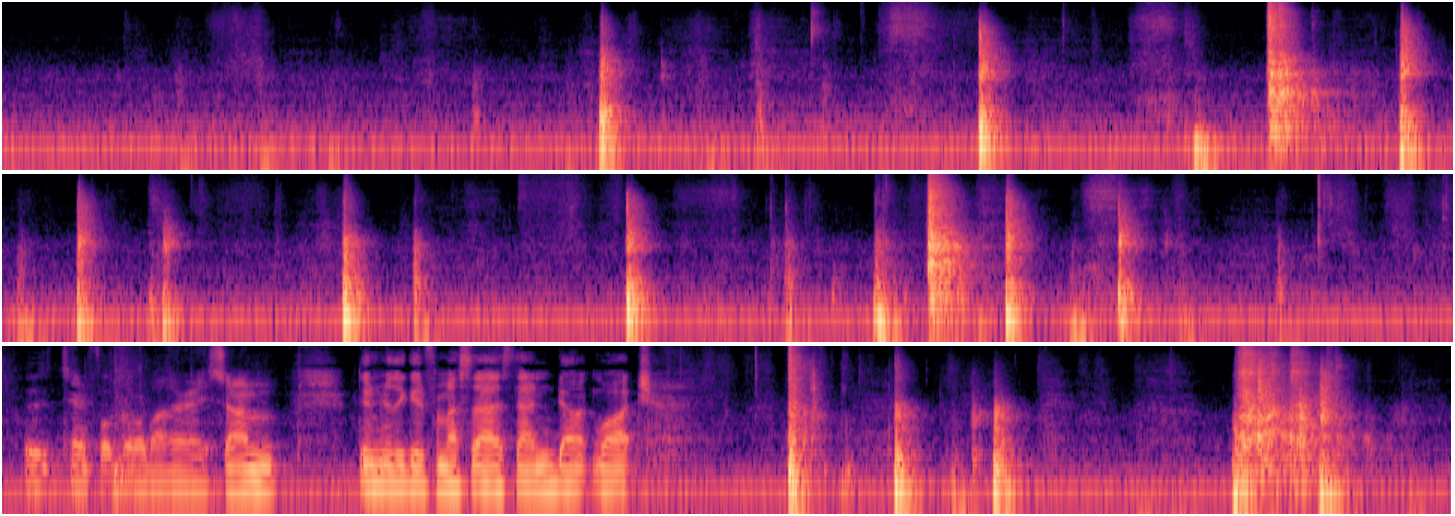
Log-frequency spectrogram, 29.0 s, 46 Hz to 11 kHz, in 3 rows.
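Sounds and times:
ball thumping on hoop and door: 0:04.0 - 0:04.3, 0:06.5 - 0:06.8, 0:08.0 - 0:10.9, 0:11.9 - 0:12.6, 0:13.8 - 0:14.1, 0:14.9 - 0:17.4, 0:24.6 - 0:26.2, 0:27.5 - 0:28.6.

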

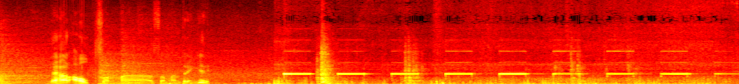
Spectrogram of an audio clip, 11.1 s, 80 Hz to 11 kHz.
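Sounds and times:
diesel engine running: 0:00.0 - 0:11.0
reversing alarm beeping: 0:04.2 - 0:11.0.

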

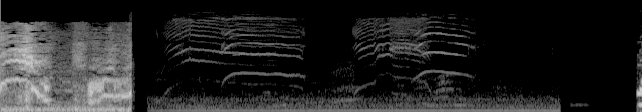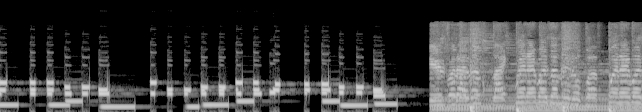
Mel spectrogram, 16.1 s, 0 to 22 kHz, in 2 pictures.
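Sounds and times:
kittens mewing faintly: 0:00.3 - 0:06.2
cat meowing loudly: 0:02.0 - 0:06.0.

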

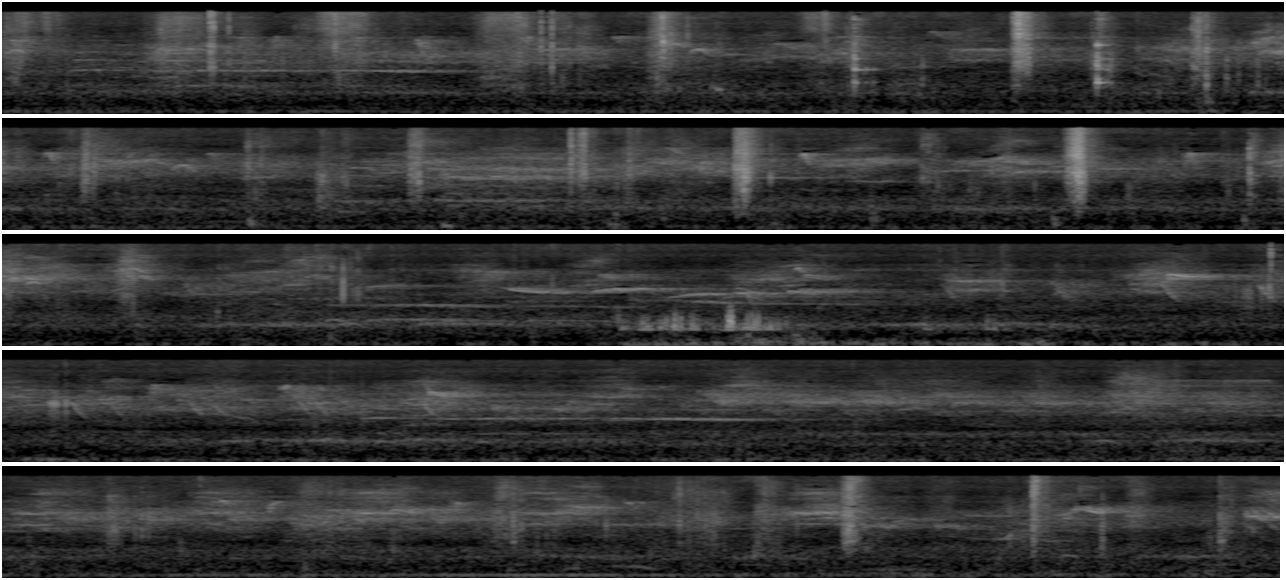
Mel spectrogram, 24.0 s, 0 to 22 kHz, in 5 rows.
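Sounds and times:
small birds chirping: 0:00.0 - 0:24.0.

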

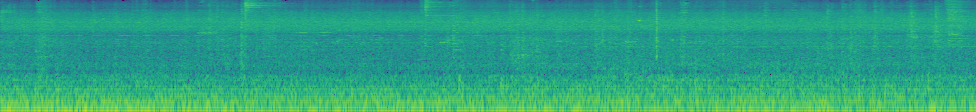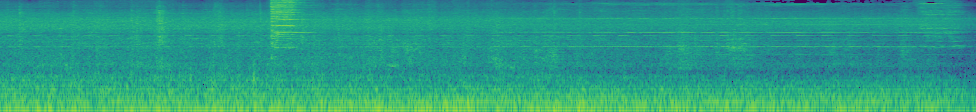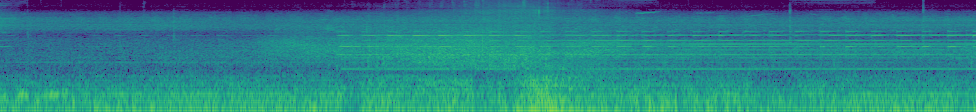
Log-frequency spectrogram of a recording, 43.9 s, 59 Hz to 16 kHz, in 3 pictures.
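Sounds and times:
train clanks: 0:00.0 - 0:43.9
train wheels rumbling on rail: 0:00.0 - 0:43.9
high metallic squeal: 0:02.9 - 0:05.2, 0:18.7 - 0:19.4, 0:22.2 - 0:29.4.

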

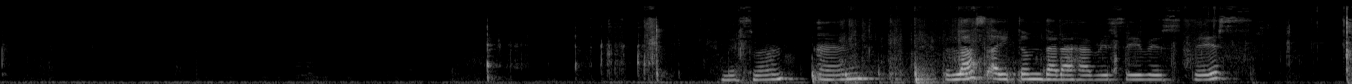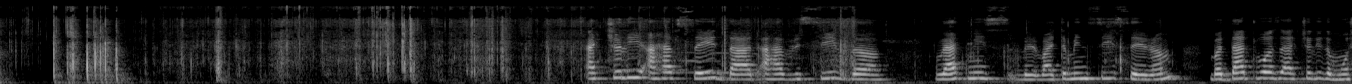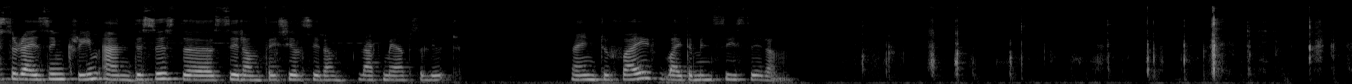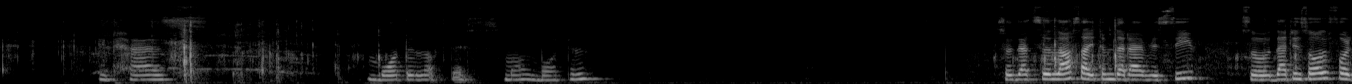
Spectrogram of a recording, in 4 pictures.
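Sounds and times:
plastic packaging crinkling and tearing: 0:08.4 - 0:23.8, 0:35.7 - 0:41.6, 0:50.5 - 0:53.1.

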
